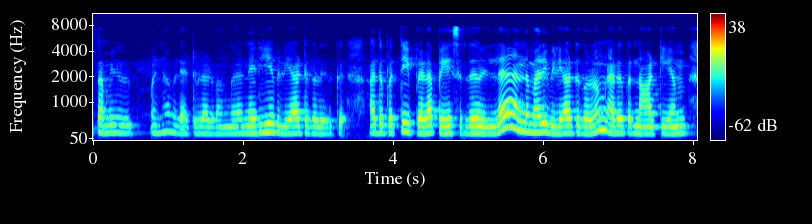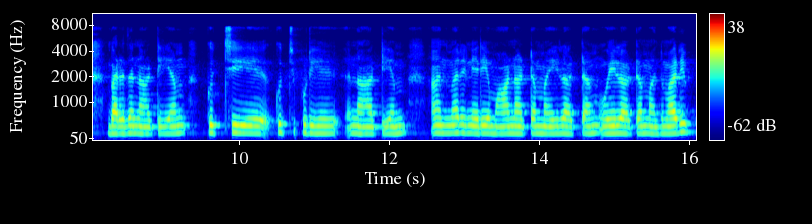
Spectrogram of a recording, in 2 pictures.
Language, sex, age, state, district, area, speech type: Tamil, female, 18-30, Tamil Nadu, Tirupattur, rural, spontaneous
